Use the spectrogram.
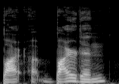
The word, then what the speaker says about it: Brydon: Reports say that Rob Brydon, that's how you say his name, plays Scotland Yard Inspector Lestrade.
